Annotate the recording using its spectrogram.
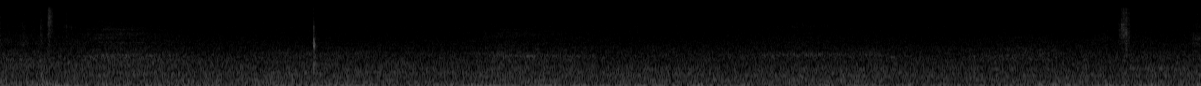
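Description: Steady low background rumble with a faint hum, broken by a few faint light clicks.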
